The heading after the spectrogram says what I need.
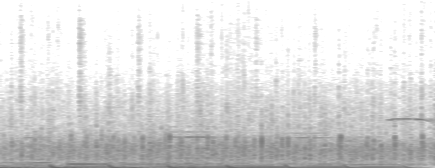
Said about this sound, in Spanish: Así que quiero pedirles que la reciban con un caluroso aplauso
